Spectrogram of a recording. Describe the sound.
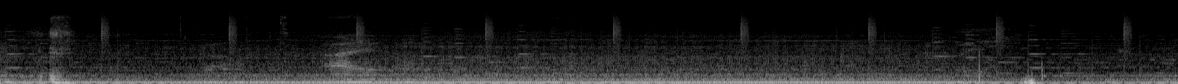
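A car rumbles past, its low engine drone holding steady for several seconds, with faint, indistinct voices in the background and a brief knock near the end.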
